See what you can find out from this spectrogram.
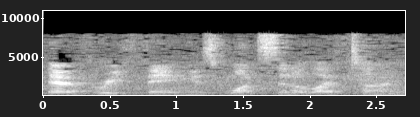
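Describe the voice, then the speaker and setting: A man voicing a big, weary, gruff male drifter in a story reading, terse and serenely cryptic. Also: low-pitched, flat delivery, normal speed, voice pushed down, natural voice. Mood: musing. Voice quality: gruff, rough. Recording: roomy, distant, noisy live event recording.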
